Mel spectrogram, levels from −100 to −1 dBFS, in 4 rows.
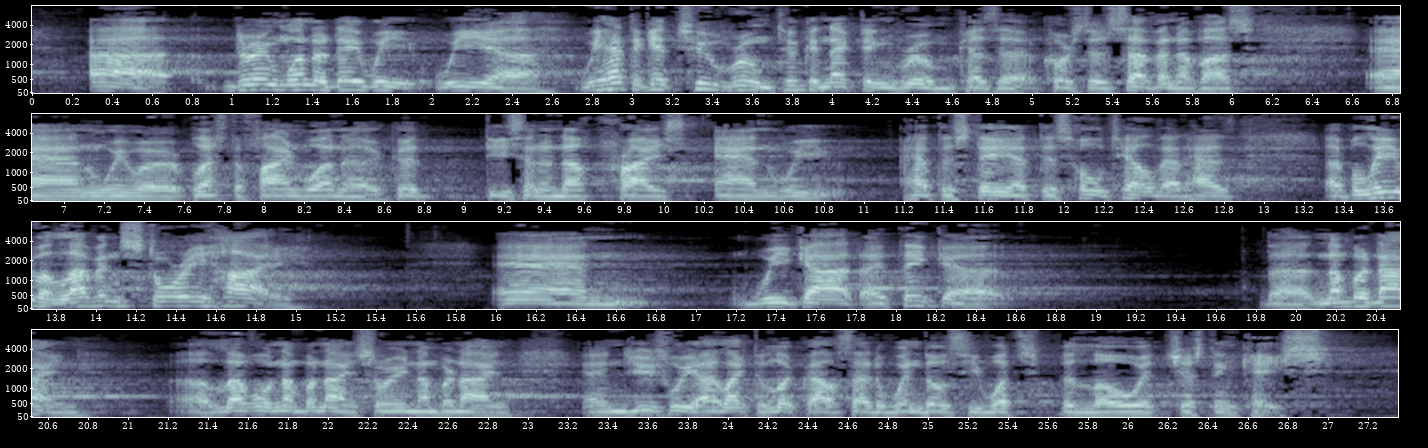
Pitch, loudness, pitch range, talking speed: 115 Hz, -24 LUFS, 110-145 Hz, 180 wpm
